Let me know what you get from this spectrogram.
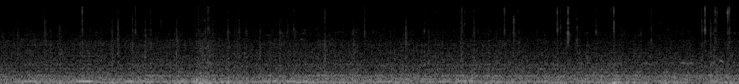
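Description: Rain falling onto a flooded paved surface, drops pattering and splashing into the standing water as a steady hiss full of small sharp ticks, over a low rumble.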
